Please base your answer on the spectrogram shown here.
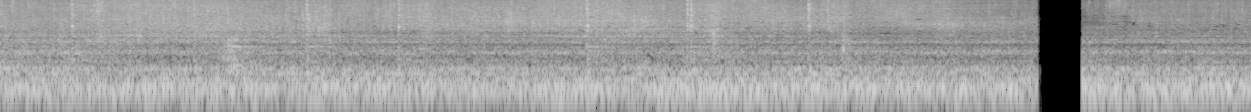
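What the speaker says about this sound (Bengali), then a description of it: "এখন এর ভিতরে ভাজা পটলগুলোকেও দিয়ে দেব" Pointed gourd and potatoes frying and being stirred in a pan, a dense continuous sizzle close up with scraping strokes throughout and a brief dropout near the end.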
